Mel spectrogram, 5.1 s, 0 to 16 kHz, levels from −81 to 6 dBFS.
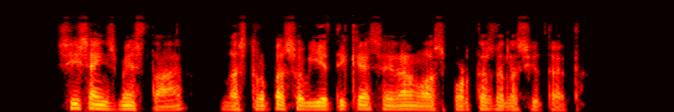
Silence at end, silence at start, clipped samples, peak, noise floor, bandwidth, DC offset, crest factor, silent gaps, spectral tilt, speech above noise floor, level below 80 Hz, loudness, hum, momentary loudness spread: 0.75 s; 0.45 s; under 0.1%; -8 dBFS; -89 dBFS; 9.6 kHz; under 0.1%; 20 dB; none; -5.5 dB/octave; 62 dB; -58 dBFS; -27 LUFS; none; 10 LU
